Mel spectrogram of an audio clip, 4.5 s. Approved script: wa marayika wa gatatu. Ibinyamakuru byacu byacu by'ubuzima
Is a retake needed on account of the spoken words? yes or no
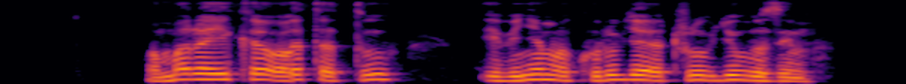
yes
